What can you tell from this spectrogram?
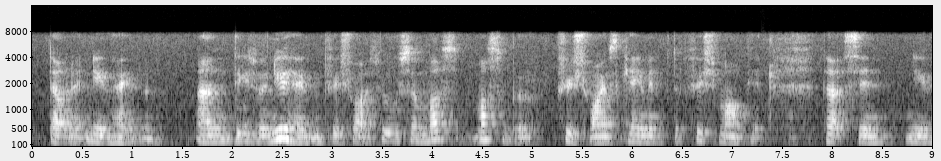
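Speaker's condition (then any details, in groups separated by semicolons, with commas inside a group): MND, mild; about 8 months since diagnosis; speech slightly affected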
